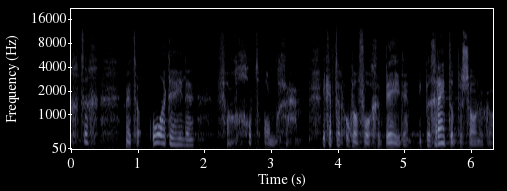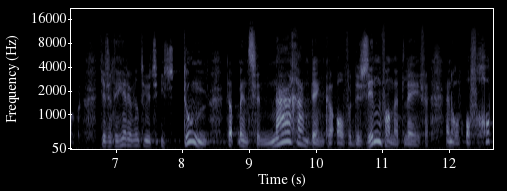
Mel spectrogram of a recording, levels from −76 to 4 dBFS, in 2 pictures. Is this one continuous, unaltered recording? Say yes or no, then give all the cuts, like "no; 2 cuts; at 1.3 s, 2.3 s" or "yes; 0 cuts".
no; 2 cuts; at 3.7 s, 8.6 s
